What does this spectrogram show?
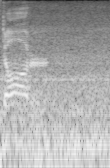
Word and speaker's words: daughter: They both have a GH, but in one of them the GH is silent, and the other one the GH makes an F.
